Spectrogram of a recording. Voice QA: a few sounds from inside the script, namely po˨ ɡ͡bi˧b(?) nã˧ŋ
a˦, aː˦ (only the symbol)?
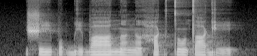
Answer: aː˦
